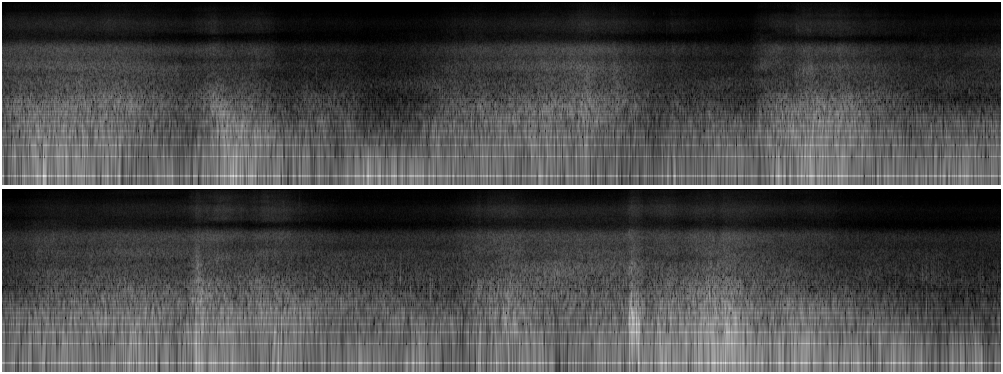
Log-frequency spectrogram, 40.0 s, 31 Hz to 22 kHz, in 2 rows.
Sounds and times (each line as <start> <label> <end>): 20.2 waves 39.9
